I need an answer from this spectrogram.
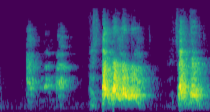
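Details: A female pug puppy watching a TV show barks. Two short, softer yaps are followed by two loud, rough barks about one and a half seconds apart, each with a trailing growly tail, against silence between.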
